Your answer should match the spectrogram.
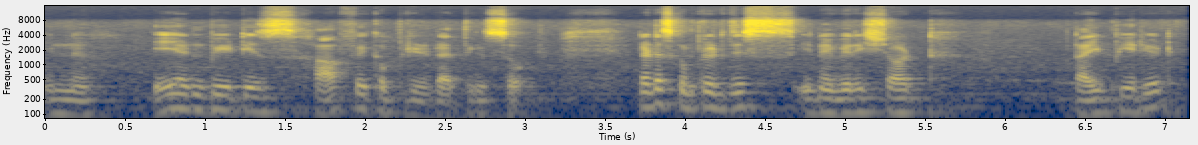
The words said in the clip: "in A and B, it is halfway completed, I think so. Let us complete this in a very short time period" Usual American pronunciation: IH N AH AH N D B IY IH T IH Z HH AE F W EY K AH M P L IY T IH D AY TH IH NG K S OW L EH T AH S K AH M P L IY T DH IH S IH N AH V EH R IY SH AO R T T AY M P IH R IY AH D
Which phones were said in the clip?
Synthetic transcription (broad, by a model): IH N AH AH N D B IY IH T IH Z HH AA F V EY K AH M P L IY T IH D AY T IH NG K S OW L EH T AH S K AH M P L IY T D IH S IH N AH V EH R IY SH AO R T T AY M P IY R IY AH D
